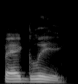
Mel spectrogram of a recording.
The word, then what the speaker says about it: Fegley: Okay, Fegley.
